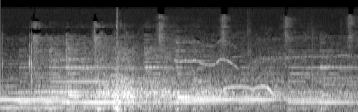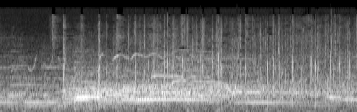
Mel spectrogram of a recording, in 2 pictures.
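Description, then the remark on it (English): A big concert crowd cheers in a steady roar as the performer gets back on his feet on stage, with shrill whistles, whoops and scattered claps cutting through. The noise swells early on, then surges again about halfway through. “You know you're old when people clap when you get up.”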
